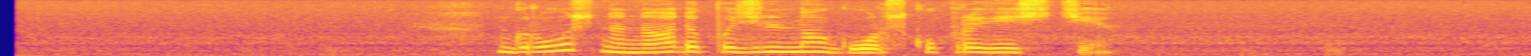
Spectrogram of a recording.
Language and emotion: Russian, sad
